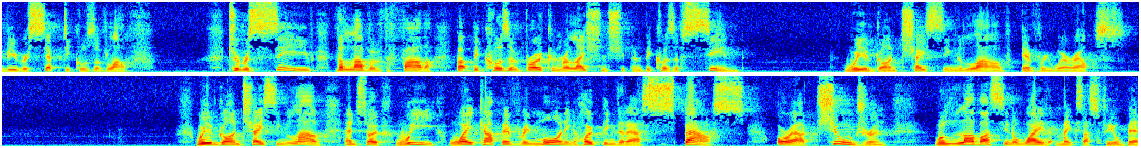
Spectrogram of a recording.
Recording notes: A series preached at Esperance Church of Christ.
